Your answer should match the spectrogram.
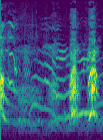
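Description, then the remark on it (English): A sled dog team howls and whines together in long, wavering overlapping tones, with two sharp, loud barks breaking in near the end. No one speaks. “And keep alive at least the sound, that deep-throated growl, the barking howl of the team.”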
